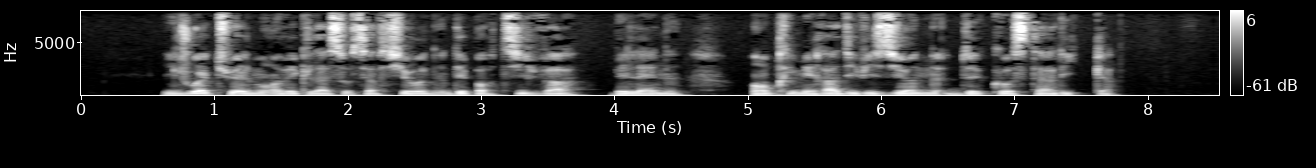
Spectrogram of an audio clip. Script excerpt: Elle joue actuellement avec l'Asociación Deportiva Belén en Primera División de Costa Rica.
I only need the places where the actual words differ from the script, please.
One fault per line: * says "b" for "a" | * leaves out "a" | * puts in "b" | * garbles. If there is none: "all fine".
* says "Il" for "Elle"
